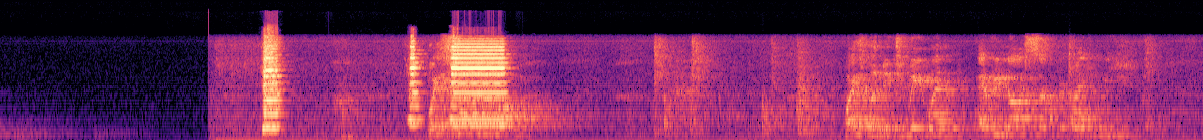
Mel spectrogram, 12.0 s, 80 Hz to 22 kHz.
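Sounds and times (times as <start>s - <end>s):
car horn honking: 2.6s - 3.0s, 4.0s - 5.1s.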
